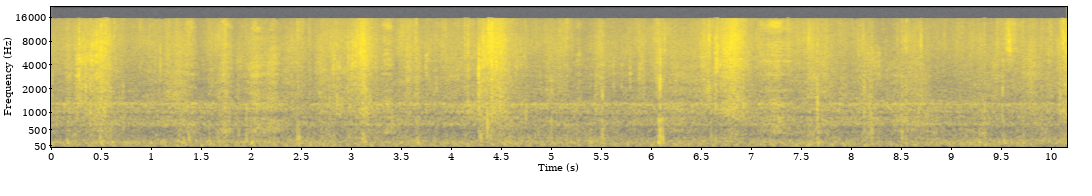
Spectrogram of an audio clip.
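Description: Hands brush and scrape through dry dirt.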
